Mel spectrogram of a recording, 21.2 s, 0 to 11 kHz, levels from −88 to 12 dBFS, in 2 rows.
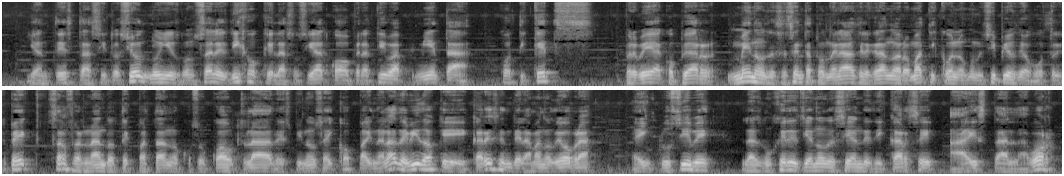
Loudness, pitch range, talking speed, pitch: -17 LUFS, 90-105 Hz, 155 wpm, 100 Hz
